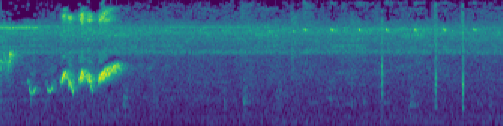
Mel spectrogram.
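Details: Sumatran white-rumped shama delivering one fast, tumbling phrase of clear rising whistles and bright high notes for under two seconds, followed by near silence with scattered faint clicks and ticks over a soft background hiss.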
